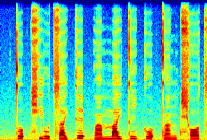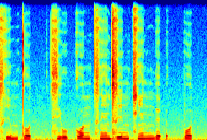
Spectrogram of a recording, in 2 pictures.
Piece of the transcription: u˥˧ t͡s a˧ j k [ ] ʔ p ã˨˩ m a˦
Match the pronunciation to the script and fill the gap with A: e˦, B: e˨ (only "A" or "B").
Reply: A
